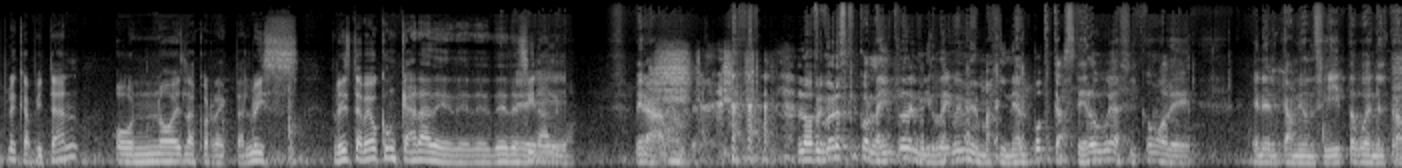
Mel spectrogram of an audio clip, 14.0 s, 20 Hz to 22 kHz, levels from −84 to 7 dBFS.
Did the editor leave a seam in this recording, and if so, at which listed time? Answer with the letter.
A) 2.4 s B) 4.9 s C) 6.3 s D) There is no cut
D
